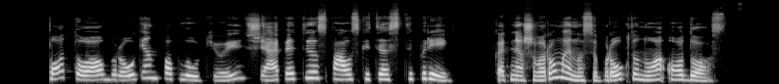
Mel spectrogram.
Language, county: Lithuanian, Kaunas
